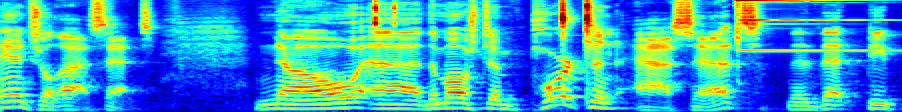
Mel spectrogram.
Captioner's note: mouse clicks; bell dings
